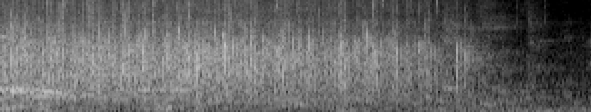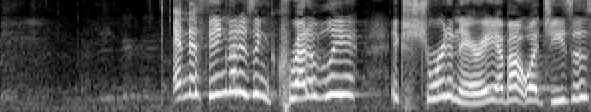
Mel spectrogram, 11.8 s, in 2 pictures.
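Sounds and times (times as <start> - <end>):
audience applause: 0.0 - 4.9
speech: 8.5 - 11.8.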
